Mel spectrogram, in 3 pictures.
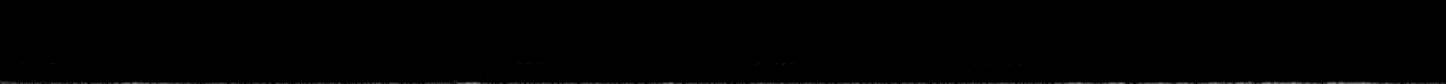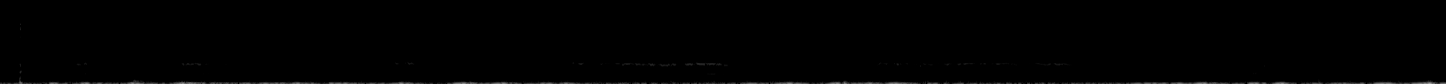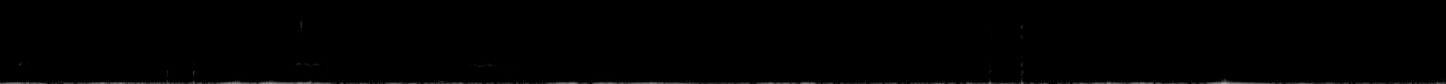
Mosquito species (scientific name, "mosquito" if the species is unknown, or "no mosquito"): Culex pipiens complex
